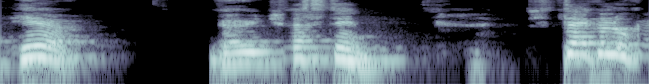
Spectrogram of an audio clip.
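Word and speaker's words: hir: and H I R which is pronounced as here very interesting take a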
